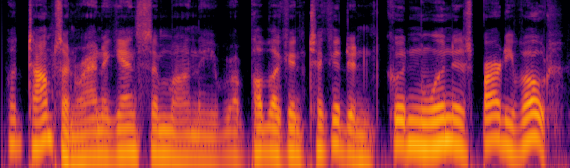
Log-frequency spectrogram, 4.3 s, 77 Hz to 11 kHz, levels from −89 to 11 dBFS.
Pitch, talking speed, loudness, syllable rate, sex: 125 Hz, 210 wpm, -17 LUFS, 5.4 syllables/s, male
